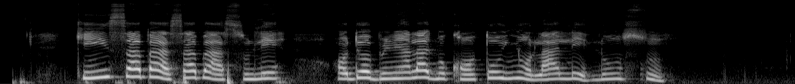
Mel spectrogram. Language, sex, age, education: Yoruba, female, 15-29, tertiary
